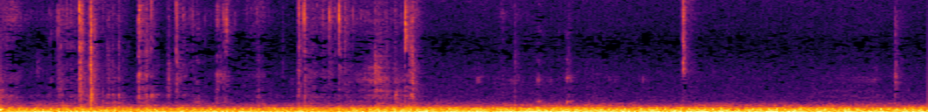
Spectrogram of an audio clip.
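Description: A person chewing a bite of breakfast sandwich with the mouth closed, making small soft clicks over the first few seconds and one more later, over a steady low hum inside a car.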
